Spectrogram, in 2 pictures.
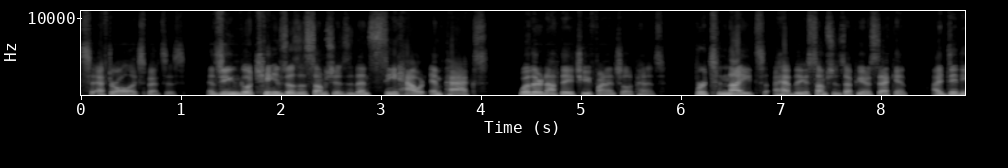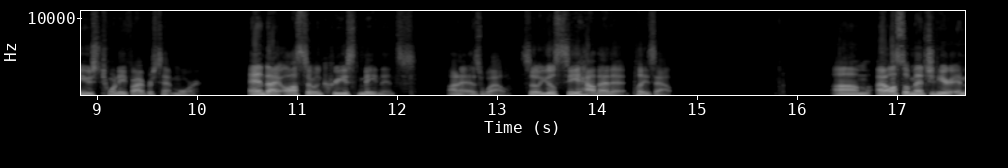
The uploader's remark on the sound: This was a live class recorded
